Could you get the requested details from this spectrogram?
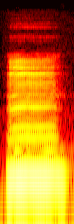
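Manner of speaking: "Mm" hummed on one high, level pitch; sustained "Mm" like a held musical note; flat tone, lips closed. Shown as a demonstration. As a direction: hum "Mm" evenly with lips shut. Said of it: "let's say the word with our lips closed".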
